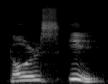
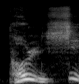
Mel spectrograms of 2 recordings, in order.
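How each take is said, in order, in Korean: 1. 가볍고 짧은 s 소리가 슬쩍 끼어듭니다. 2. 힘을 준 겹쳐진 ss 소리가 모음에 붙습니다. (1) "스를 슬쩍 이렇게 넣어주는 것이 좋죠" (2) "돌씨 이렇게 말하면 ... 소리가 이상해요"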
